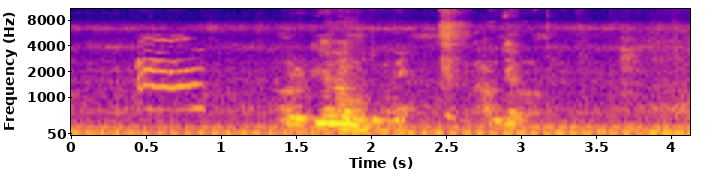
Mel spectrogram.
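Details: A pet cat gives one short, clear, high meow, with a person talking and calling to it indoors and a steady low hum underneath.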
